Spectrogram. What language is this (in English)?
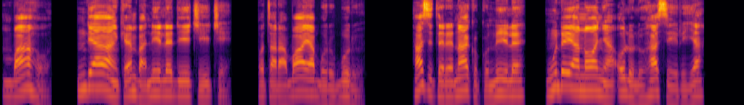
Igbo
